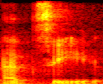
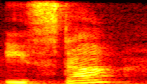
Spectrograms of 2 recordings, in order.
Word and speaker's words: Etsy: can do it, listen, I did not even know how to say the word Etsy, right? I was calling it Ista, and I had no idea what I was doing, all right?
